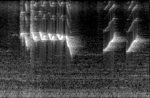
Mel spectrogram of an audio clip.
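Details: Sooty-headed bulbul grincingan call meant to stir other bulbuls into answering: a fast, high trilled phrase falling at the end, then two separate rising whistled notes after a pause.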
